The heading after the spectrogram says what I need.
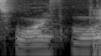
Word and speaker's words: Swarthmore: you mentioned that swarthmore is that how it's pronounced swarthmore that's right yeah um you you loved your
